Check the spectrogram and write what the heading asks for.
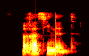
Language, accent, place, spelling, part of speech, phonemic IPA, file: French, France, Lyon, racinette, noun, /ʁa.si.nɛt/, LL-Q150 (fra)-racinette.wav
- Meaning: root beer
